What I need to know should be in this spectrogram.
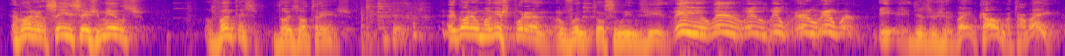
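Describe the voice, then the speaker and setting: A man speaks at a very slow pace in a high pitch, with very wide pitch swings. Noticeable background noise and audible room echo fill the recording. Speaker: weightlifter. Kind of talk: casual chat.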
